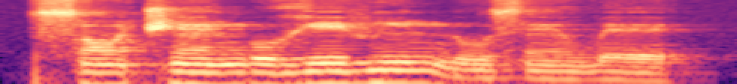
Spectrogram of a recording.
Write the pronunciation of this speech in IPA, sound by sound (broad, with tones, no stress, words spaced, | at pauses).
sɔ̃˧t͡ʃɛ̃˧ŋo˧ ɣe˦vĩ˦ no˨sɛ̃˨ wɛ˨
